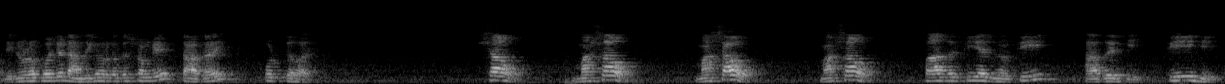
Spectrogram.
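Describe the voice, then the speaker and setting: A man teaching Quran reading, spelling out each word letter by letter and slowly chanting the verses. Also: fairly high pitch. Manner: slow, repetitive drilling with melodic recited verses. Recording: roomy, dull distant sound with faint hiss.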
